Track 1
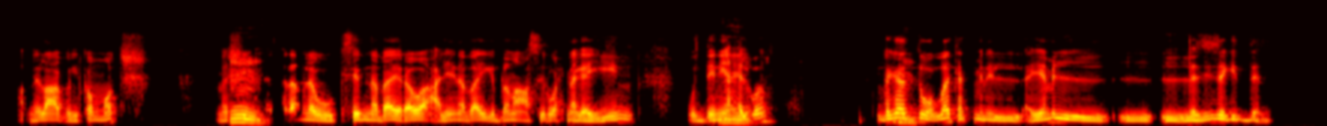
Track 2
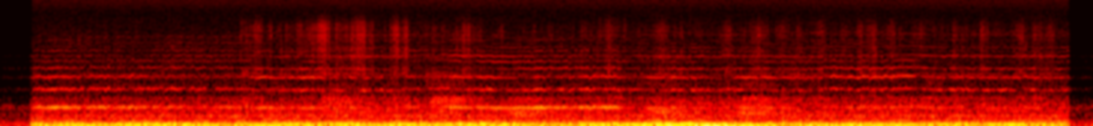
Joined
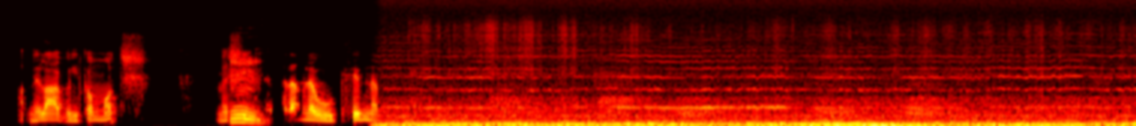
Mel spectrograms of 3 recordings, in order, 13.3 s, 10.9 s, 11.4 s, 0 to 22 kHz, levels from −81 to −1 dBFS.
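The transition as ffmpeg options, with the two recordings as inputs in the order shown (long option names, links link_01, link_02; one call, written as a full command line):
ffmpeg -i cue0.wav -i cue1.wav -filter_complex "[0:a]asettb=1/sr,asplit=3[link_01][link_02][link_03];[link_01]atrim=end=2.684[link_04];[link_02]atrim=start=2.68:end=3.82,asetpts=PTS-STARTPTS,afade=type=in:duration=0.004:curve=qsin,afade=type=out:start_time=1.136:duration=0.004:curve=qsin,lowpass=frequency=1300:width_type=q:width=1.6[link_05];[link_03]atrim=start=3.816[link_06];[link_04][link_05]acrossfade=duration=0.004:curve1=hsin:curve2=qsin[link_07];[link_07][link_06]acrossfade=duration=0.004:curve1=qsin:curve2=hsin,apad=whole_dur=11.36,atrim=end=11.36,atrim=end=3.82,asetpts=PTS-STARTPTS[link_08];[1:a]atrim=start=2:end=9.68,asetpts=PTS-STARTPTS[link_09];[link_08][link_09]acrossfade=duration=0.14:curve1=tri:curve2=tri" out.wav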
